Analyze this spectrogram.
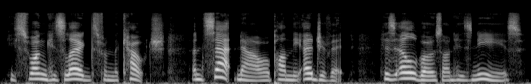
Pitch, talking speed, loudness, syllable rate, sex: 215 Hz, 225 wpm, -18 LUFS, 5.0 syllables/s, female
